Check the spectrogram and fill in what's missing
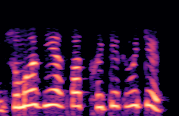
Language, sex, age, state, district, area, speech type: Kashmiri, female, 30-45, Jammu and Kashmir, Srinagar, urban, conversation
